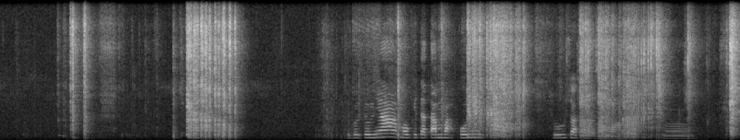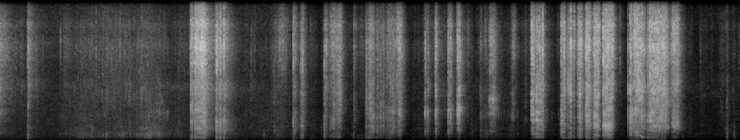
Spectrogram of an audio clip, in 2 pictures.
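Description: Plastic wrapping rustles and crinkles loudly as a bundle is wrapped.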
